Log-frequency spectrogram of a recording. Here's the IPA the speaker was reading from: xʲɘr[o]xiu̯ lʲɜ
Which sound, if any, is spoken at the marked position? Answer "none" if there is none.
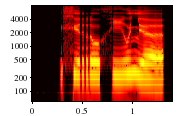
o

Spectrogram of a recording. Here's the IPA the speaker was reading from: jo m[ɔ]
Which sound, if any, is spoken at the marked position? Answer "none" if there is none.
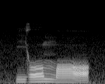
ɔ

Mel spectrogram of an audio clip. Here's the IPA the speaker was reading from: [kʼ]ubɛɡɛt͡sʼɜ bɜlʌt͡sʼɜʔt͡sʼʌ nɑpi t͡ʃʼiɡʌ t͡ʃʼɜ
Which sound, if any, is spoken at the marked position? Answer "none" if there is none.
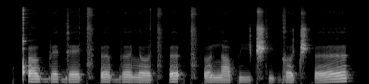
qʼ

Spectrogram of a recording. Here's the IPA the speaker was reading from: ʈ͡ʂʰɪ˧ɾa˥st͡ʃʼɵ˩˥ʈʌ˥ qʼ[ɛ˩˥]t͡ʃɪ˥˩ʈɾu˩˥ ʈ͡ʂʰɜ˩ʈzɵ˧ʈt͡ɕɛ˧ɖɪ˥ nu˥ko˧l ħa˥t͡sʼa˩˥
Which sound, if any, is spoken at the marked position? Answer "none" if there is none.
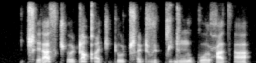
ɛ˩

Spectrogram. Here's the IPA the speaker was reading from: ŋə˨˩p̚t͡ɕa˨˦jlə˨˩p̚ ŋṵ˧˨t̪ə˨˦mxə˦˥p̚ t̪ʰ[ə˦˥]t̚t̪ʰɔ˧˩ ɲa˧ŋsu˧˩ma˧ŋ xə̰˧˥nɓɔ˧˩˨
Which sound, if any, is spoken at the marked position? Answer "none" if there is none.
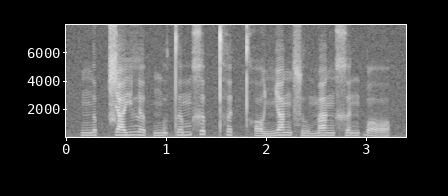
ə˦˥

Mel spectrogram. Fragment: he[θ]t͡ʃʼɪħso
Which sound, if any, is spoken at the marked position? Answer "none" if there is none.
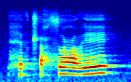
θ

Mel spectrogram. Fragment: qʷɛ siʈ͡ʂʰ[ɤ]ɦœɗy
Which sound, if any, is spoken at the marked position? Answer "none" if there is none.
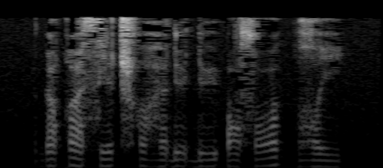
ɔ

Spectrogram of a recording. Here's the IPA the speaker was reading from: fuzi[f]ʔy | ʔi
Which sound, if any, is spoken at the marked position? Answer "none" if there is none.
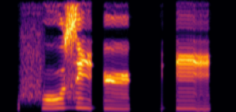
none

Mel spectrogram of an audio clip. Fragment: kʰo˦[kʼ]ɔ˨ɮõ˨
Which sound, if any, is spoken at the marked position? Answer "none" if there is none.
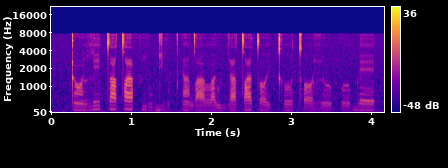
tʼ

